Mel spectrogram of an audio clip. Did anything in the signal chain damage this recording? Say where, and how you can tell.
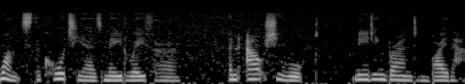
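Yes, overdone noise removal, present throughout the speech at the processing stage. The background drops to near silence with twinkling specks. Bands near the noise estimate are gated hard, taking quiet speech detail with them.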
